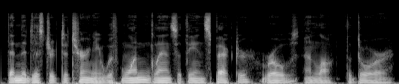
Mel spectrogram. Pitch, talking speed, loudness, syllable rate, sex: 90 Hz, 225 wpm, -17 LUFS, 6.2 syllables/s, male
